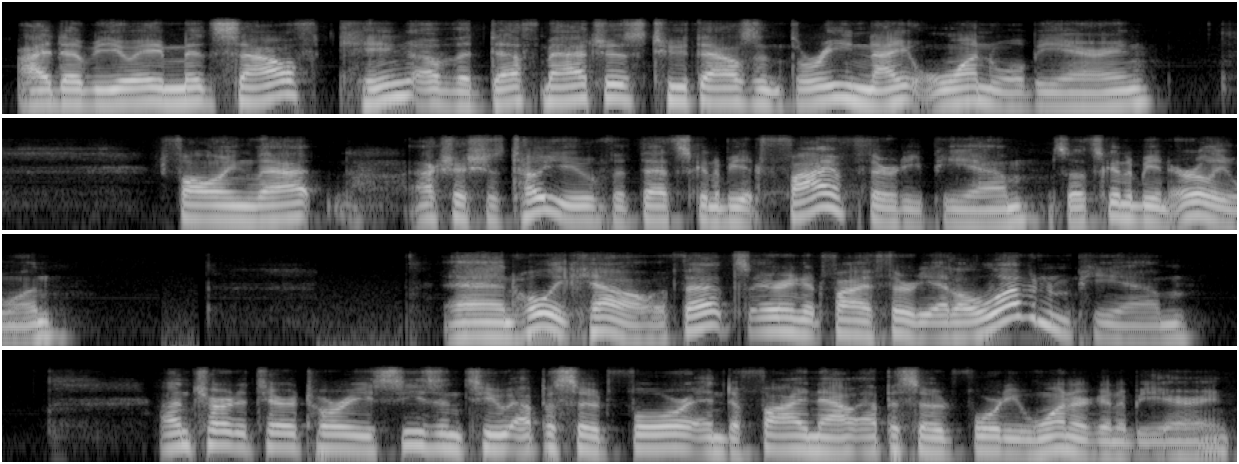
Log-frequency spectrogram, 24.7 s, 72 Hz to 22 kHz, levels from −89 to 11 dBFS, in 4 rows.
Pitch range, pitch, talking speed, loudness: 120-150 Hz, 135 Hz, 160 wpm, -19 LUFS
